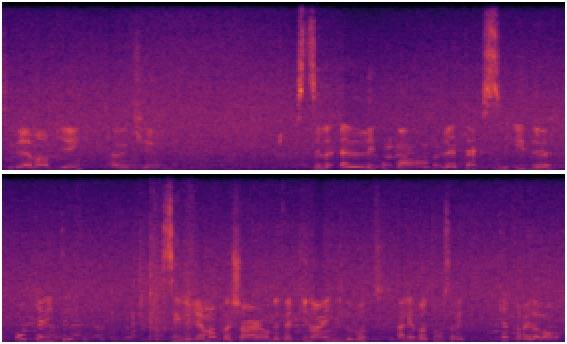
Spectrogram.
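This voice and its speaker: A woman's voice: high-pitched, a loud crowd, rough recording. A young woman with a Québécois accent and a head cold, chatting in a bubbly way for her travel vlog, outdoors on a phone. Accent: Québécois French. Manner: bubbly, gushing, quick to laugh. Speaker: travel vlogger. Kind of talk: casual travel vlog chat. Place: outdoors in a mountain valley. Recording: loud outdoor noise.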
